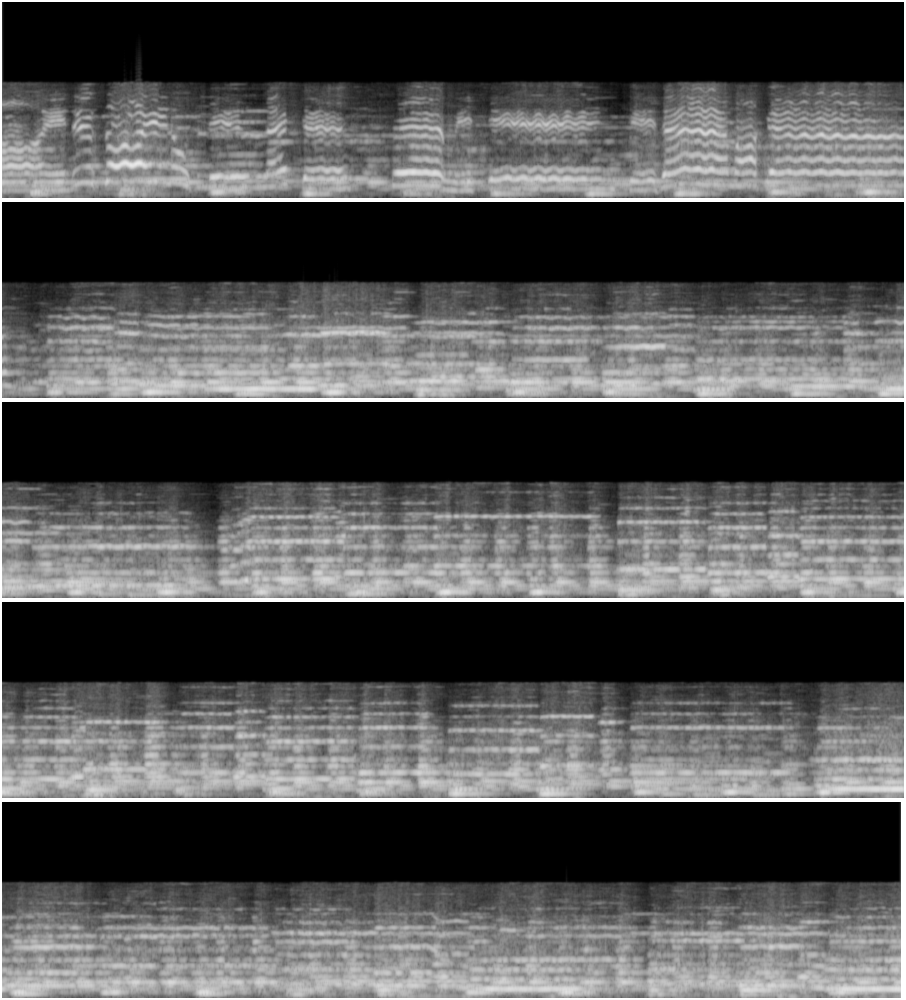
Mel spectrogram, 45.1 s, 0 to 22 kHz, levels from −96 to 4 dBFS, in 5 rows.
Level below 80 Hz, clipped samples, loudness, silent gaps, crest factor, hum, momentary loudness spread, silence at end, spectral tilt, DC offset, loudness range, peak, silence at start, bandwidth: -42 dBFS; under 0.1%; -15 LUFS; none; 14 dB; none; 6 LU; 0 s; -7.5 dB/octave; under 0.1%; 3 LU; 0 dBFS; 0 s; 4.2 kHz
